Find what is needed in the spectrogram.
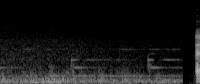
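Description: Quiet, sparse background music from the anime's soundtrack: a few soft held notes over a low, hazy bed of sound.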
